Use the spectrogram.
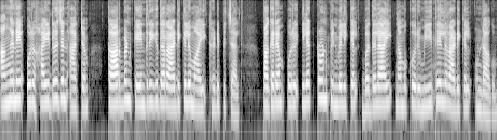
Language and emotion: Malayalam, neutral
